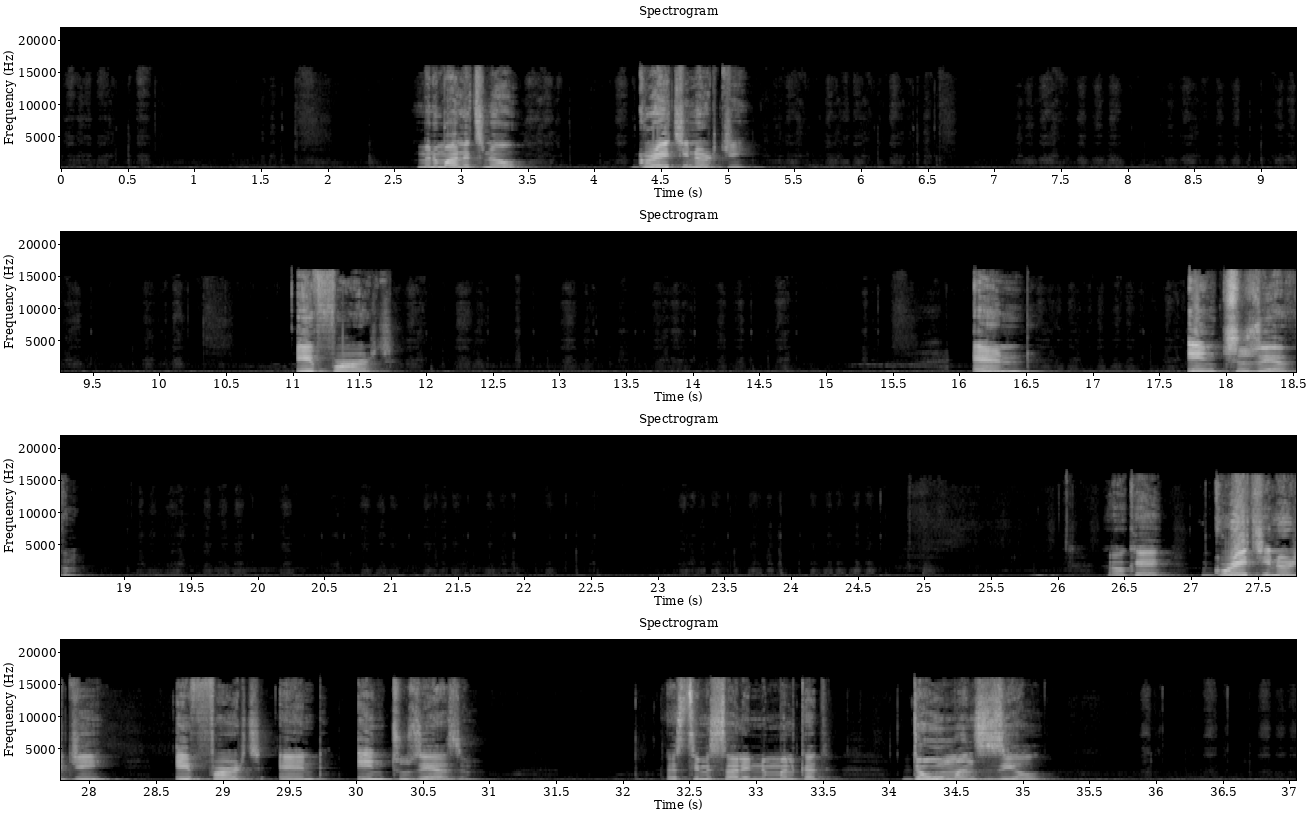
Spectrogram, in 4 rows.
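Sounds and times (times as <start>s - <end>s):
stylus scratching on tablet: 0.0s - 25.3s, 35.5s - 37.0s.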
